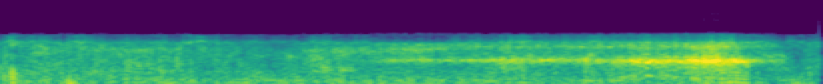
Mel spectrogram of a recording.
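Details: Father snoring in sleep, recorded by his child on an Android phone: a single harsh, rasping breath sound builds in loudness then cuts off; a snore.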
